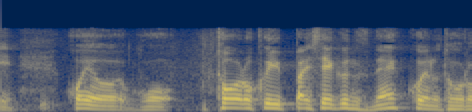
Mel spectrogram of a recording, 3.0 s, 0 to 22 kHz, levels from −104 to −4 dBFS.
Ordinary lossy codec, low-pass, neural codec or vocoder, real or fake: none; none; none; real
